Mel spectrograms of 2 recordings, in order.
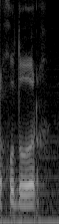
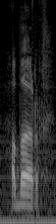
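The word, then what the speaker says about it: Khidr: Then the word Khidir also can be pronounced as Khidir, Khudur, Hadar, pelbagai lah.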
